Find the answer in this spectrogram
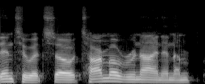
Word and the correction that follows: Reunanen: Pronunciation is tricky with some European names, but his last name is pronounced Reunanen, so...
